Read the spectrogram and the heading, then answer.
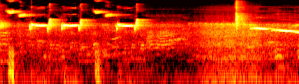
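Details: Mangrove blue flycatcher in spirited song showing its learned phrases: a run of four short rising whistles repeated about every half second, then quieter falling whistled notes after a brief lull.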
